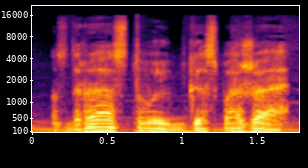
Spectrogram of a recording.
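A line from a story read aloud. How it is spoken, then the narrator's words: Growl. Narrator (Russian): прорычал я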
